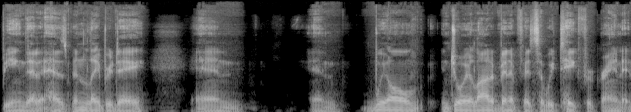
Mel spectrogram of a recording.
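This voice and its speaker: A man's very deep, low voice with vocal fry and fairly even intonation, at a moderate pace with long, frequent pauses, in a very clean recording with a silent background. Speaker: podcast host. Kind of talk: podcast monologue intro. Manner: hesitant, many fillers and restarts; mouth clicks.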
